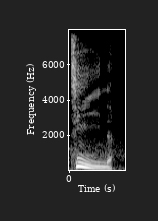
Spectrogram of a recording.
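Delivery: put-on thirteen, stress on second syllable teen. Teaching thirteen versus thirty: stress on teen in thirteen. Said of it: "ببین روی تینش استرس میذارم".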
